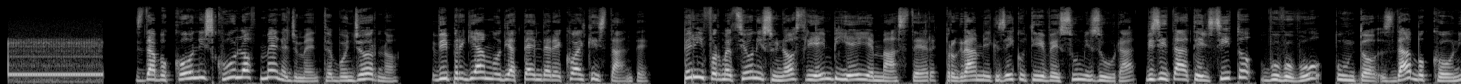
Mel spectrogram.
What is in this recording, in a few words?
italian female ivr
